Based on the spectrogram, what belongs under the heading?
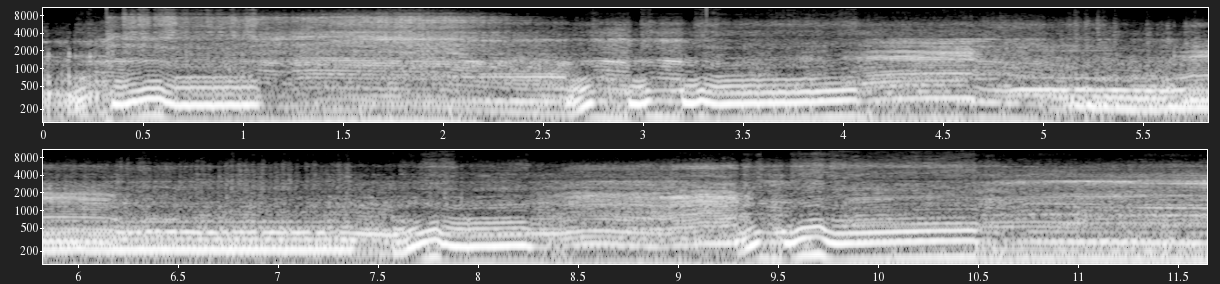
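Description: KTM two-stroke dirt bike engine under way, its revs held steady for a second or two at a time and jumping up sharply with several quick throttle blips.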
